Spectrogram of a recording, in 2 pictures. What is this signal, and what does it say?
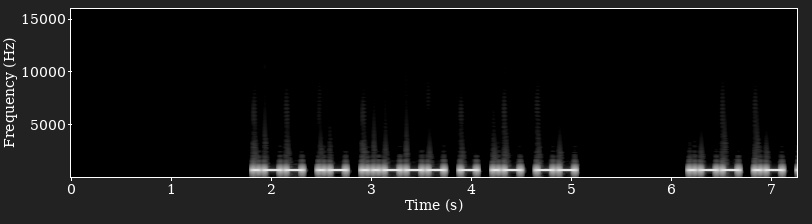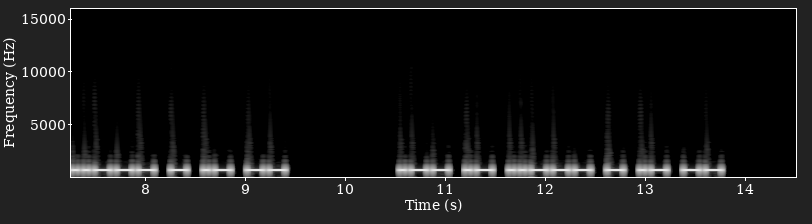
Morse code, heard as a keyed tone, about 22 wpm, 700 Hz. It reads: WA2TAM WA2TAM WA2TAM
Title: USA Call Signs - 6 Characters - Repeated 3x - 22wpm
